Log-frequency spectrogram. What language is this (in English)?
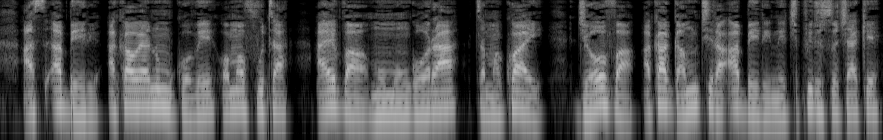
Shona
